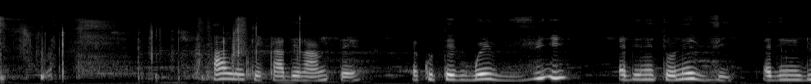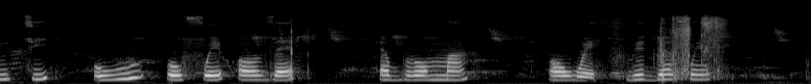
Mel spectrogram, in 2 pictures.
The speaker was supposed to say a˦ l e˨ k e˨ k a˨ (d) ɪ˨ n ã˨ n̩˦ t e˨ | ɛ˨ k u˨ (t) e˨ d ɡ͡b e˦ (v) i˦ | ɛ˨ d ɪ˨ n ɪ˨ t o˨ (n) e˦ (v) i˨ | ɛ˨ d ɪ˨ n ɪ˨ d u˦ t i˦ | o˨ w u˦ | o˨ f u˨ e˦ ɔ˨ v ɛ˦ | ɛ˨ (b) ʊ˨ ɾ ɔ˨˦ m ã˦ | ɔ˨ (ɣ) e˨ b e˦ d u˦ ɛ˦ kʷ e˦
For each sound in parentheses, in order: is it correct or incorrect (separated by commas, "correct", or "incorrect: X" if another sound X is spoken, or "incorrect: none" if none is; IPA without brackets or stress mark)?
correct, correct, correct, correct, correct, correct, incorrect: w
